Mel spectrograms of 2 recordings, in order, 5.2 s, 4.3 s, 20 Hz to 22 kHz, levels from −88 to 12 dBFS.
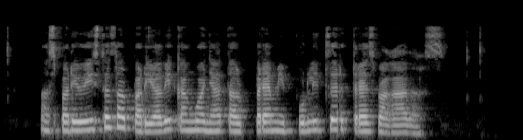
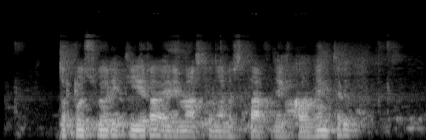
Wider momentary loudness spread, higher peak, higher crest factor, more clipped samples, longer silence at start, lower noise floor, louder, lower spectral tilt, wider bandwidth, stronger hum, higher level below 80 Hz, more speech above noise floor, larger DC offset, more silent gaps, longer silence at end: about the same, 11 LU vs 9 LU; about the same, -6 dBFS vs -4 dBFS; about the same, 16 dB vs 18 dB; neither; second, 0.4 s vs 0.6 s; about the same, -57 dBFS vs -56 dBFS; about the same, -22 LUFS vs -20 LUFS; second, -4.5 dB/octave vs -7 dB/octave; first, 11.5 kHz vs 8 kHz; neither; second, -70 dBFS vs -64 dBFS; about the same, 36 dB vs 36 dB; neither; neither; first, 0.8 s vs 0.05 s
